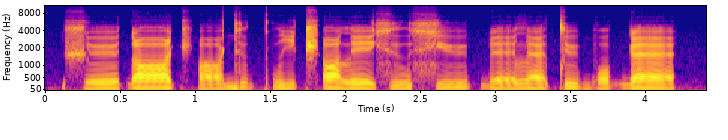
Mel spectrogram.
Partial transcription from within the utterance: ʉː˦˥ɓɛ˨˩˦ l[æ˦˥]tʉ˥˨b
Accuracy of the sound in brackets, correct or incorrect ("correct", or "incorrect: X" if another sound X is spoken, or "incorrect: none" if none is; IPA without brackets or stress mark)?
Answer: incorrect: æ˨˩˦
